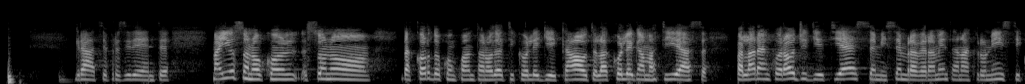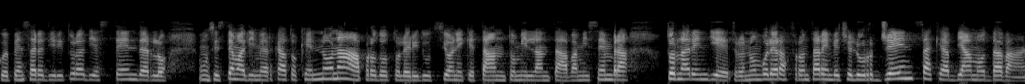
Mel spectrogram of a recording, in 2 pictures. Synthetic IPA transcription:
ɡɾat̪sːjepɾezid̪ɛnt̪emaiːosoːnokonsoːnod̪akːɔrd̪okoŋkwant̪oanːod̪et̪ːoikolːɛːɡiajkawt̪lakolːɛːɡamat̪iːas | parlaːɾeaŋkoːɾaɔd͡ʒːid̪iet̪iɛsːemisembɾaveɾament̪eanakɾonist̪ikoepːensaːɾead̪ːiɾit̪ːuːɾad̪iest̪ɛnd̪erlounsist̪ɛːmad̪imerkaːt̪okenːonapːɾod̪ot̪ːoleɾid̪ut̪sːjoːniket̪ːant̪omilːant̪aːvamisembɾat̪ornaːɾeind̪jɛːt̪ɾoenːoɱvoleɾafːɾont̪aːɾeiɱveːt͡ʃelurd͡ʒɛnt̪sakeabjaːmod̪avan

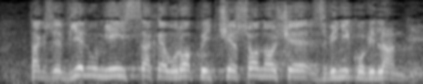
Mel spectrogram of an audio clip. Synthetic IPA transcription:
t̪aɡʐɛvʲjɛlumʲjejst̪saxɛwɾɔpɘt͡ɕɛʂɔnɔɕɛzvɘɲikuviɾland̪ʲjḭ

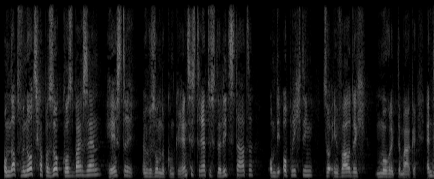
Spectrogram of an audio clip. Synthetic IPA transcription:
ɔmdɑtʋənoːtsxɑpəzoːkɔzd̚baːrzɛjnɦeːrstər | ənɣəzɔndəkɔŋkyrɛnsistrɛjtːɵsəndəlɪtstaːtən | ɔmdiʔɔprɪxtɪŋ | z̥oːʔeːnvɑwdəx | moːɣələk̚təmaːkənɛnd

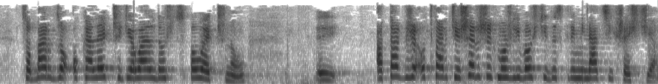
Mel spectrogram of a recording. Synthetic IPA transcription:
t̪sɔbaɾd̪zɔʔɔkalɛt͡ʂɘd͡ʑawalnɔɕt͡ɕspɔwɛt͡ʂnɔ̃w̃ | at̪aɡʐɛʔɔt̪faɾt͡ɕɛʂɛɾʂɘxmɔʐlʲivɔɕt͡ɕid̪ɘskɾɘmʲinat̪sʲjixʂɛɕt͡ɕja

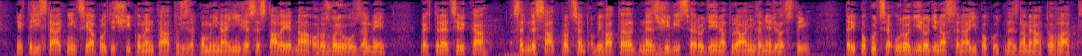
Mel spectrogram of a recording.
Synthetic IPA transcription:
ɲɛkt̪ɛriːst̪aːt̪ɲiːt͡sɪapo̞lɪt̪ɪt͡ʃciːko̞mɛnt̪aːt̪o̞r̝ɪzapo̞miːnajiːʒɛsɛst̪aːlɛjɛdnaːʔo̞ɾo̞zvo̞jo̞vowzɛmɪ | vɛkt̪ɛɾɛːt͡sɪɾka | sɛdm̩dɛsaːt̪̚pɾo̞t͡sɛnt̪ʔo̞bɪvat̪ɛldnɛsʒɪviːsvɛɾo̞ɟɪnɪnat̪uɾaːlɲiːmzɛmɲɛɟɛlst̪viːm | t̪ɛdɪpo̞kut̪sɛʔuɾo̞ɟiːɾo̞ɟɪnasɛnajiːpo̞kut̪nɛznamɛnaːt̪o̞ɦlat̪

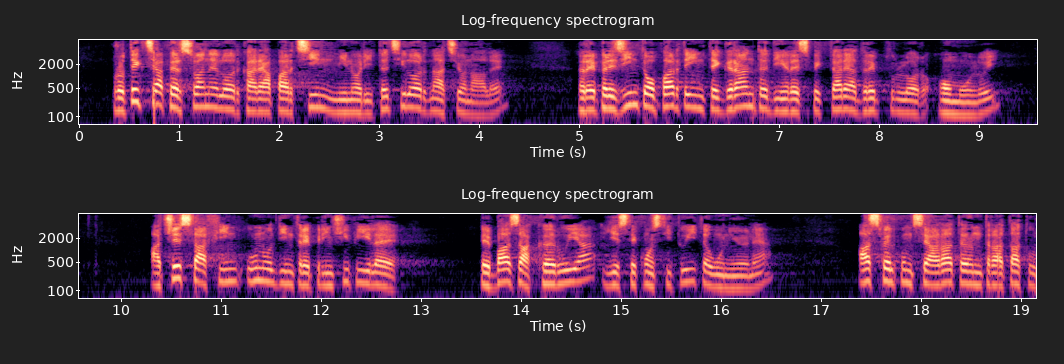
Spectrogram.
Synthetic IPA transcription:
pɾo̞t̪e̞k̚t̪siape̞rsoane̞lo̞rkaɾe̞apart̪sinmino̞ɾit̪ət̪silo̞rnat̪sio̞na̰le̞ | re̞pɾe̞zint̪əo̞part̪e̞int̪e̞ɡɾant̪əd̪inre̞spe̞k̚t̪aɾead̪ɾe̞p̚t̪uɾilo̞ro̞muluj | at͡ʃe̞st̪afind̪unuld̪int̪ɾe̞pɾint͡ʃipiːle̞ | pe̞bazakəɾujaje̞st̪e̞ko̞nst̪it̪uit̪əuniunea | ast̪fe̞lkumse̞aɾat̪əɨnt̪ɾat̪at̪u

